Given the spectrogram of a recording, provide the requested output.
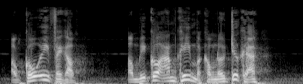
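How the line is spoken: Angry shout. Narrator (Vietnamese): Tên cầm đầu bên kia quát lên

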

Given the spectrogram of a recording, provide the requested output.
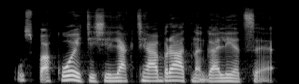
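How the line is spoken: Demanding, grating voice. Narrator (Russian): Потребовал он до жути противным голосом

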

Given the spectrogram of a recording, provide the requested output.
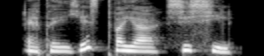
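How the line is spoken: Quiet question. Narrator (Russian): тихонько спросила я его

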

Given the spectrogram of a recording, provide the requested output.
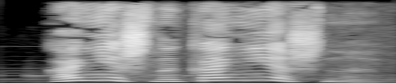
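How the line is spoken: Shrill laughter. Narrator (Russian): визгливо засмеялась Ася

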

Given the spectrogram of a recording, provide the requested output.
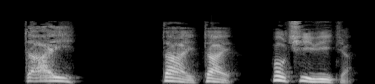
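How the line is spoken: Hoarse wheeze. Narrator (Russian): прохрипел

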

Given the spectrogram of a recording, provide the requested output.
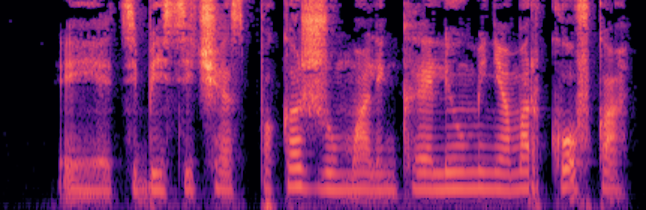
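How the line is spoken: Low, suppressed growl. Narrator (Russian): низко проговорил он, глуша в голосе рычание

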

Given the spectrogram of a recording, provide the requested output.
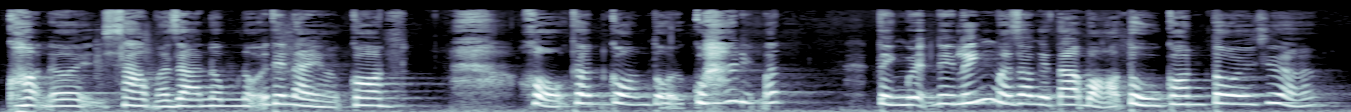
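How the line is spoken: Tearful mother asking. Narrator (Vietnamese): Bà mẹ mếu máo hỏi

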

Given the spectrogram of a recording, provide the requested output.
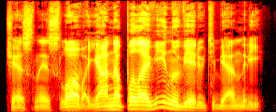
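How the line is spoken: Exclaimed. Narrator (Russian): воскликнул Казимир

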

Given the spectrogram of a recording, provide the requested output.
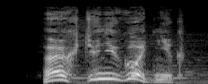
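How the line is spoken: Distant growl. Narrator (Russian): рыкнул он еще на нижних ступенях

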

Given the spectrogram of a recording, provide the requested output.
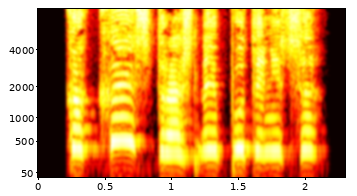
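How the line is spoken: Timid exclamation, faint smile. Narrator (Russian): воскликнула робко, слабой улыбкой

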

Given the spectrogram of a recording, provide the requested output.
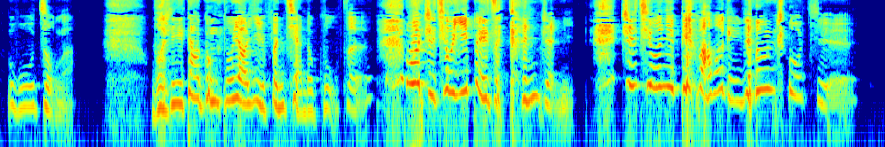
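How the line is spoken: Crying. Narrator (Chinese): 李大公哭了，他哭着说

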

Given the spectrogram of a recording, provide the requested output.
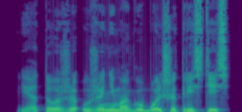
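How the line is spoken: Moaned. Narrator (Russian): простонала Энн

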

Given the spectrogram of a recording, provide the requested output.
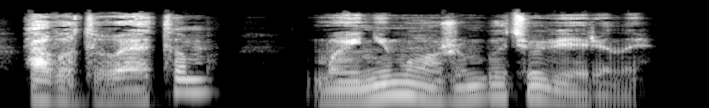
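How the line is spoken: Quiet. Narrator (Russian): тихо сказал

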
